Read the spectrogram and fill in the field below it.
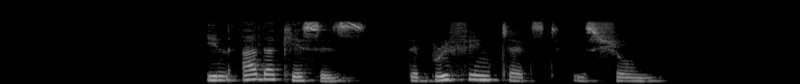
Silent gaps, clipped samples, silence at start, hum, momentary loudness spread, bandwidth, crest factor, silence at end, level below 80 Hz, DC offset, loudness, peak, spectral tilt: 3.70-4.09 s, 5.61-5.73 s; under 0.1%; 2.05 s; none; 13 LU; 8 kHz; 18 dB; 1.4 s; -84 dBFS; under 0.1%; -31 LUFS; -16 dBFS; -3 dB/octave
